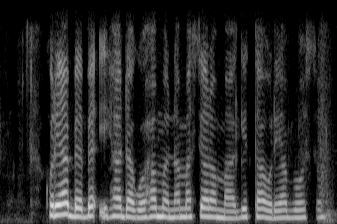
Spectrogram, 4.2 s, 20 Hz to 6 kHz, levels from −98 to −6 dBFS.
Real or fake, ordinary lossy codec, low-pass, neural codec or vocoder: fake; Opus, 24 kbps; 5.4 kHz; vocoder, 24 kHz, 100 mel bands, Vocos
